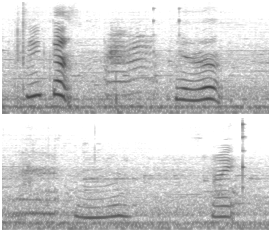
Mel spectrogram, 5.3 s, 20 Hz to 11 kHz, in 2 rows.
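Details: Munchkin and Abyssinian house cats indoors, 18 February 2026, giving a run of bending, nasal meows, a couple sharp and loud, others softer and lower, while a person talks to them nearby.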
